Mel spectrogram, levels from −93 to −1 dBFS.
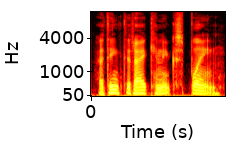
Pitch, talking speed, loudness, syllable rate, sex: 120 Hz, 270 wpm, -19 LUFS, 6.3 syllables/s, male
